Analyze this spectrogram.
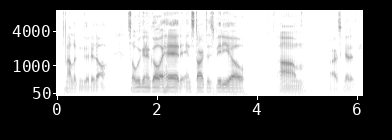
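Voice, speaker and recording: A man's very deep, low voice at a moderate pace, with ordinary pitch variation, long, frequent pauses and audible room echo. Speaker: YouTube commentator. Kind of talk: casual reaction commentary. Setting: at home late at night.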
